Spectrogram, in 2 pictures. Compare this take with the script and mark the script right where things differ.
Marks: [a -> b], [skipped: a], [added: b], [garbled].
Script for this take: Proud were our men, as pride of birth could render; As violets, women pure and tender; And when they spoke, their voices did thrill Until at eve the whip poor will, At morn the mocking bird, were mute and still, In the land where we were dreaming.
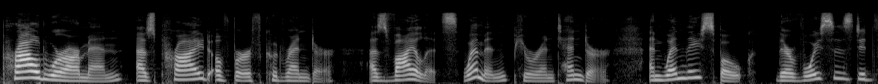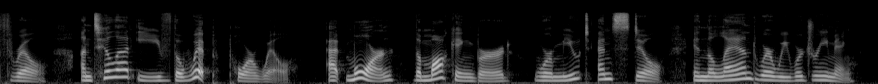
Proud were our men, as pride of birth could render; As violets, women pure and tender; And when they spoke, their voices did thrill Until at eve the whip poor will, At morn the mocking bird, were mute and still, In the land where we were dreaming.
